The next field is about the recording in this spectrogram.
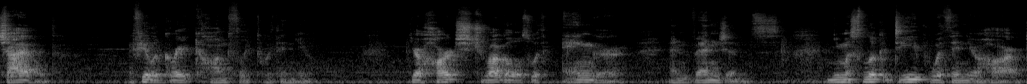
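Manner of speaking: motherly, matronly voice, calling out. Narrating to a listener, voicing a voice that calls out: matronly voice. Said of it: "this matronly voice".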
